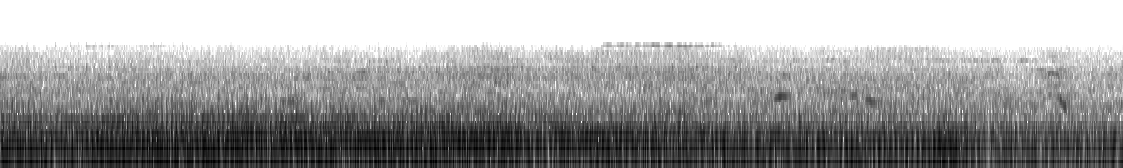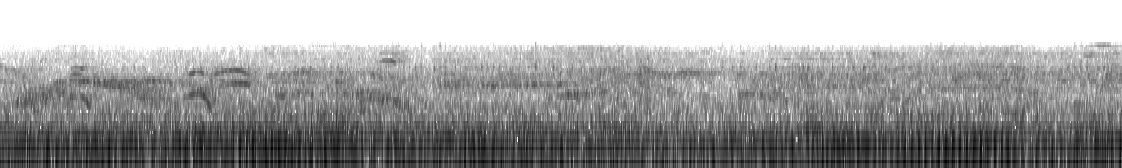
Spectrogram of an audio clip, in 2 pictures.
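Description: Motorcycles and other vehicle engines drone continuously on a road, a dense, loud traffic rumble that holds for the whole stretch, with people talking over it.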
